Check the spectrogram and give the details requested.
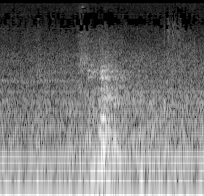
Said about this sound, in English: What is that sound? I think it was somebody closing a door. Not the door, not our door, but a door down the hall.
